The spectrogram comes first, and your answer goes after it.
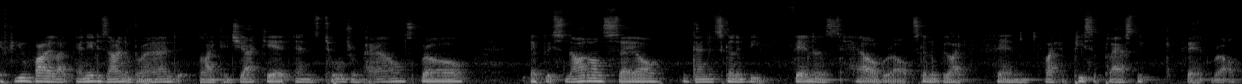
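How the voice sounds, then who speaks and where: With an American accent, a man talks at a moderate pace amid audible room echo and noticeable background noise. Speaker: fashion and gaming vlogger. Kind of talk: casual vlog. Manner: halting, many repetitions and filler words; casual slangy delivery.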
